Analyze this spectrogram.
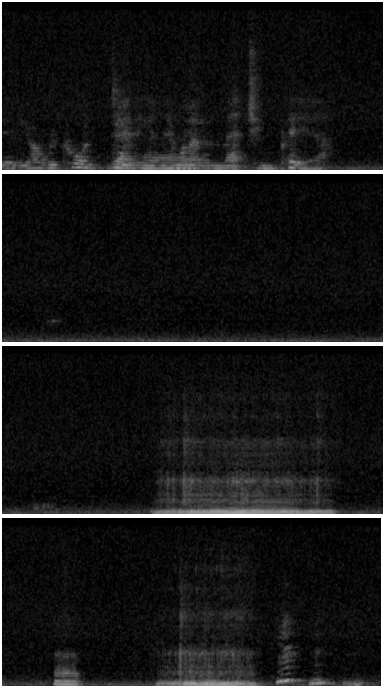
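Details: Snoring in a West Highland White Terrier: two loud, low rattling snores among quieter snuffling breaths and faint voices in a small room.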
